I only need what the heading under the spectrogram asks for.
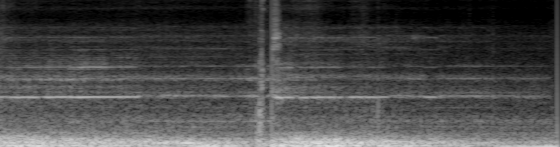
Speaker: that noise is a classic wear indicator noise. So, the brake pads on some vehicles have wear indicators, and that is what's making the noise on this car.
